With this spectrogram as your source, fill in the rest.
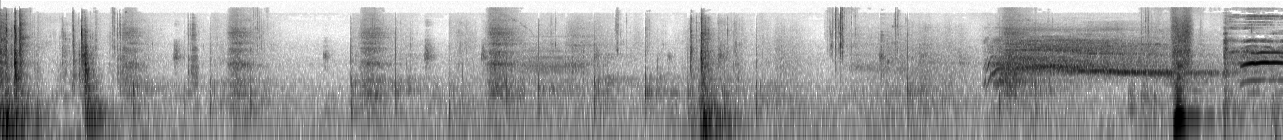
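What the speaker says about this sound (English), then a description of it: "That's the most stock scream I've ever heard." A stock scream sound effect from the video game Resident Evil Village rings out briefly near the end, a sharp high cry after quiet footsteps, door sounds and low game ambience.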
